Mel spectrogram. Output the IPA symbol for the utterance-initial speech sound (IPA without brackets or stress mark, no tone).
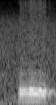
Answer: l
